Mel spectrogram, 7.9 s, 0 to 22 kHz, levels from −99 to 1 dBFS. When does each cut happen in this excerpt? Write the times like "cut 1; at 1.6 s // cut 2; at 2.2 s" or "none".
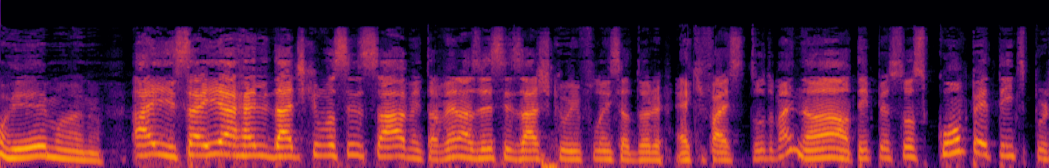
cut 1; at 2.7 s // cut 2; at 5.0 s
